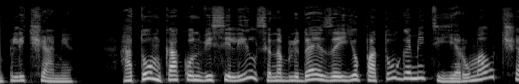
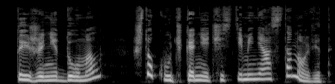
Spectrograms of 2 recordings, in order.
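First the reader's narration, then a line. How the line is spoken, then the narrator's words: Scoffing snort. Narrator (Russian): фыркнула Этлина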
